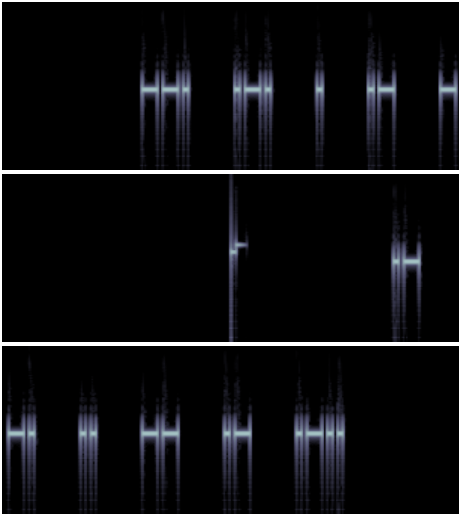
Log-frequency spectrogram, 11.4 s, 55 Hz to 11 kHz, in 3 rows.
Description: Morse code, heard as a keyed tone, about 28 wpm, spaced as for 16 wpm, 700 Hz. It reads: GREAT ANIMAL
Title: 3x Character Spacing - Top 300 Words - 28wpm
